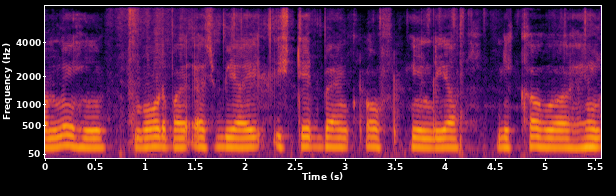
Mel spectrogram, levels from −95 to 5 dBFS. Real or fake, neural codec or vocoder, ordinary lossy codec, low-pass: fake; codec, 16 kHz, 8 kbps, FreqCodec, smaller model; none; none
